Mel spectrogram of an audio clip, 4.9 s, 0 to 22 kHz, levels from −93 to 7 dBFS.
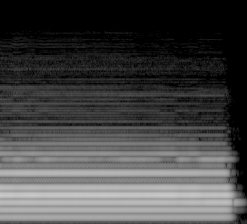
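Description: Nothing goes wrong anywhere in this recording of sounds, so there's no fault to walk through here.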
